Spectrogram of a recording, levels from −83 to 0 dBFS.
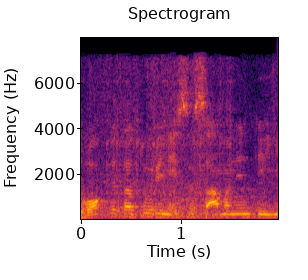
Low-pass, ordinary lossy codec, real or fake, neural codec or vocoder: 7.2 kHz; AAC, 32 kbps; real; none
